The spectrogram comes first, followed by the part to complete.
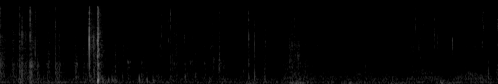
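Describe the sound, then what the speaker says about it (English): Tape being wrapped around an arrow as an extra layer: soft, close crinkling and rustling, with one sharp tearing pull near the start, then quieter intermittent crackles. "I'll put another layer of tape around the whole thing."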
